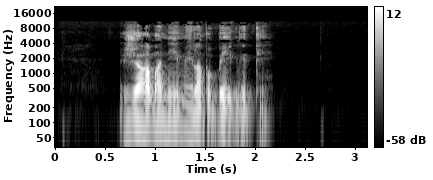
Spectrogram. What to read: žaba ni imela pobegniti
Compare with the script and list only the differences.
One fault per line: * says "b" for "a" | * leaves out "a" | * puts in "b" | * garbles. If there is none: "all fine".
all fine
